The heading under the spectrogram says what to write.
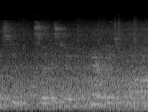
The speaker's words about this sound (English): They're now announcing my train.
